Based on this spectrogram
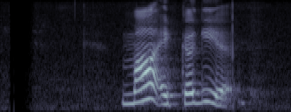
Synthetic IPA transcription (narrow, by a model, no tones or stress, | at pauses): maːekːəɡijə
